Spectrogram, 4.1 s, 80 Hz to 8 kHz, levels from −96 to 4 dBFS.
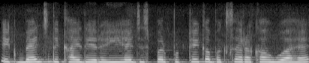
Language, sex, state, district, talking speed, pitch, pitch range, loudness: Hindi, female, Bihar, Gopalganj, 190 wpm, 275 Hz, 265-285 Hz, -25 LUFS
